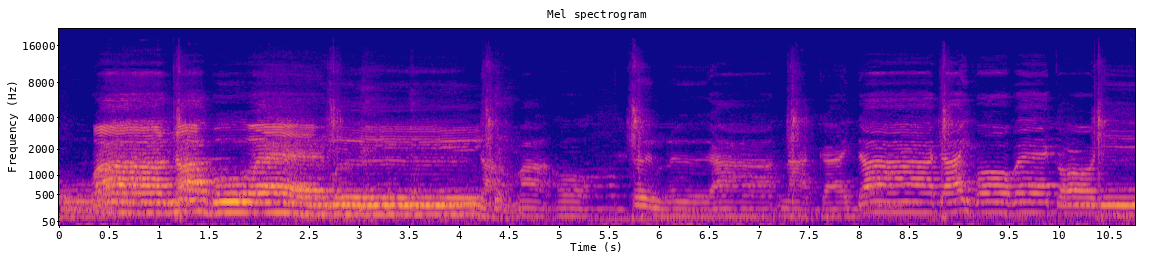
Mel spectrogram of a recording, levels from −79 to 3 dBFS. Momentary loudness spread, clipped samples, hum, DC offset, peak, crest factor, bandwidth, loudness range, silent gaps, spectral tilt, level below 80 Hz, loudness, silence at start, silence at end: 16 LU; under 0.1%; none; under 0.1%; -6 dBFS; 16 dB; 16.5 kHz; 13 LU; none; -5.5 dB/octave; -54 dBFS; -23 LUFS; 0 s; 0 s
